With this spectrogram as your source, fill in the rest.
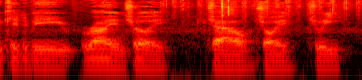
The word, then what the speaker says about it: Choi: Chui. I don't know. How you say it? How's it spelled? CHOI. Choi. So that makes the most sense.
